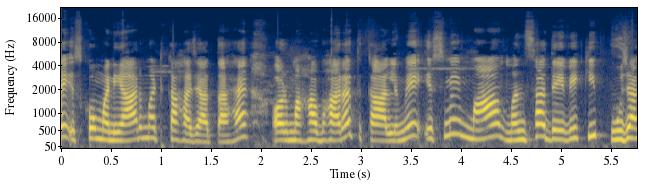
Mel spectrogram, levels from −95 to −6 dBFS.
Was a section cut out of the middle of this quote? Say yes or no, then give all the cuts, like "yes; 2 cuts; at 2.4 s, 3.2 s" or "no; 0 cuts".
no; 0 cuts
